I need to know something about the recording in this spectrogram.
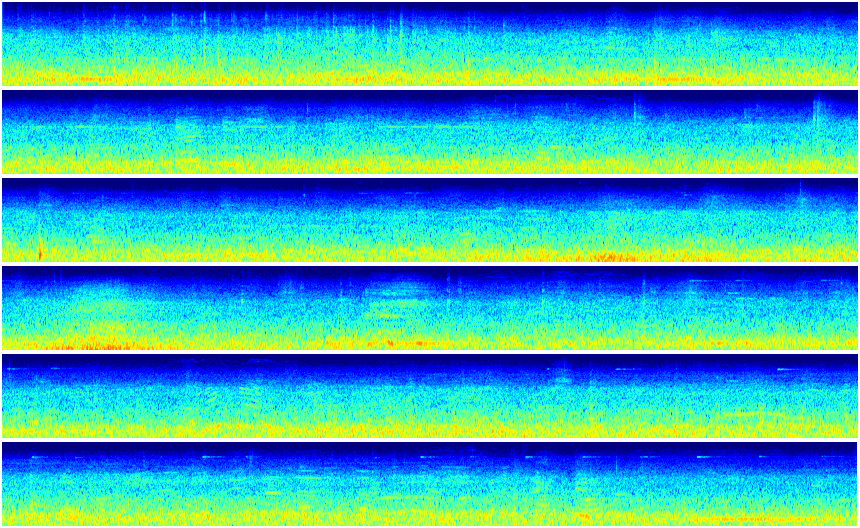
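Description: A crowd of pedestrians chatters along a busy street outdoors.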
